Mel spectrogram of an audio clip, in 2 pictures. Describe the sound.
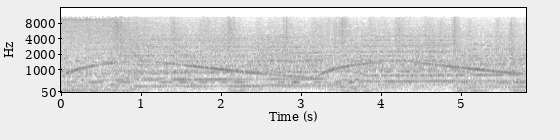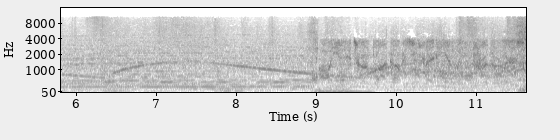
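Police car sirens wail during a chase in a racing video game, with rising and falling sweeps repeating over a steady engine roar and a sudden burst of noise near the end.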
